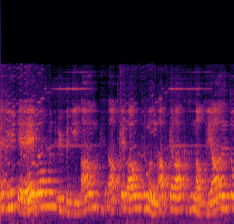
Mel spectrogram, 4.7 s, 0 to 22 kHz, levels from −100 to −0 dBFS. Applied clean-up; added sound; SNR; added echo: neural separator model SepFormer DNS4.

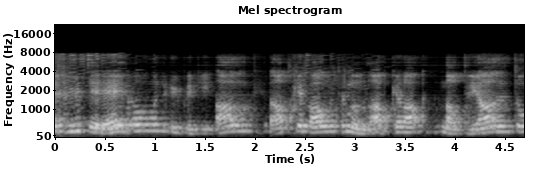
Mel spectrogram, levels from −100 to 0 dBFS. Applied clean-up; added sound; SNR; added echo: neural mask model DeepFilterNet 3.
